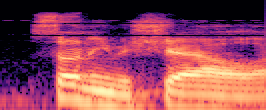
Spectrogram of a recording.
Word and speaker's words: Sony Michel: Like you said, and you said it correctly, for the last 3 weeks, Sony Michel,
